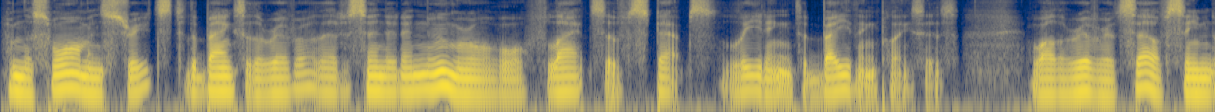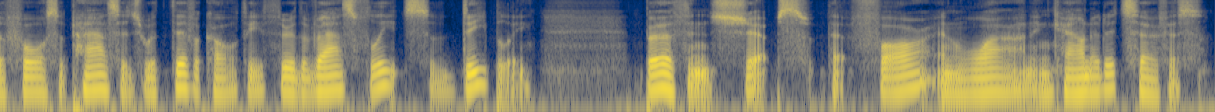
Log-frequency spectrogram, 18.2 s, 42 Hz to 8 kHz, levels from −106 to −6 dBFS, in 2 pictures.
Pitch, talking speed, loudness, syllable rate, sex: 110 Hz, 150 wpm, -20 LUFS, 4.6 syllables/s, male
